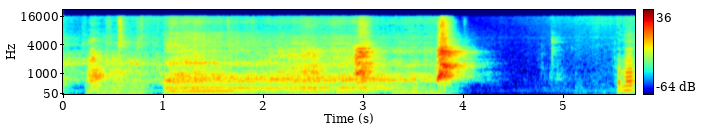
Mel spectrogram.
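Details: Two Rottweilers, aged 11 years and 3 months, playing gently together: deep rumbling growls held for about three seconds, a sharp bark-like yelp near the end of the growling, a pause, then a brief yelp.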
